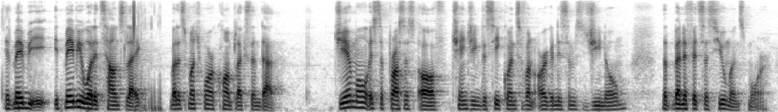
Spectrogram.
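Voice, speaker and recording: Hesitant young man giving a talk. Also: lowish voice. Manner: hesitant, frequent restarts and fillers. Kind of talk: prepared classroom talk.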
